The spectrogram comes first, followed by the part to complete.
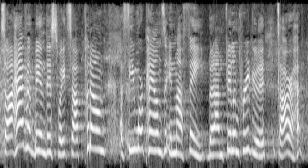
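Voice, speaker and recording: A woman's voice: high-pitched, moderate pace, a bit bright, in a large hall, a little hiss or hum. A woman and kindergarten teacher, telling chatty, self-deprecating stories to a church group, laughing often and stuttering at times. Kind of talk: humorous storytelling talk.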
